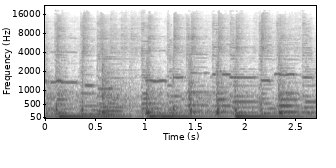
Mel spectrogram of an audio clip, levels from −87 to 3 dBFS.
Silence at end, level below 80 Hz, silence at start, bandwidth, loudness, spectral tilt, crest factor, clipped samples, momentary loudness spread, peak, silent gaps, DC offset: 0 s; -32 dBFS; 0 s; 18 kHz; -29 LUFS; -5.5 dB/octave; 14 dB; under 0.1%; 3 LU; -12 dBFS; none; under 0.1%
